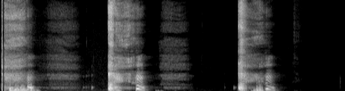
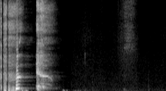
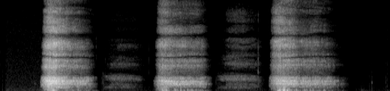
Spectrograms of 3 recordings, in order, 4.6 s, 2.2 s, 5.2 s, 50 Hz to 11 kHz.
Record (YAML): three_cough_length: 4.6 s
three_cough_amplitude: 32767
three_cough_signal_mean_std_ratio: 0.31
cough_length: 2.2 s
cough_amplitude: 32768
cough_signal_mean_std_ratio: 0.22
exhalation_length: 5.2 s
exhalation_amplitude: 28144
exhalation_signal_mean_std_ratio: 0.39
survey_phase: beta (2021-08-13 to 2022-03-07)
age: 18-44
gender: Female
wearing_mask: 'No'
symptom_cough_any: true
symptom_runny_or_blocked_nose: true
symptom_sore_throat: true
symptom_fatigue: true
symptom_fever_high_temperature: true
symptom_headache: true
symptom_change_to_sense_of_smell_or_taste: true
symptom_loss_of_taste: true
symptom_onset: 3 days
smoker_status: Never smoked
respiratory_condition_asthma: false
respiratory_condition_other: false
recruitment_source: Test and Trace
submission_delay: 2 days
covid_test_result: Positive
covid_test_method: RT-qPCR
covid_ct_value: 28.9
covid_ct_gene: ORF1ab gene
covid_ct_mean: 29.6
covid_viral_load: 200 copies/ml
covid_viral_load_category: Minimal viral load (< 10K copies/ml)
